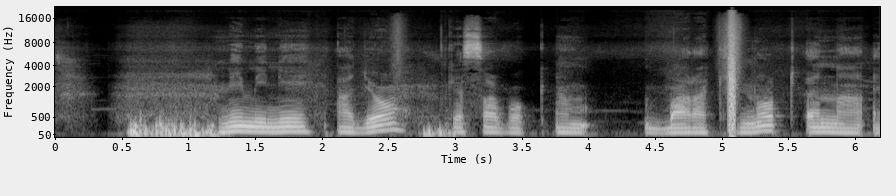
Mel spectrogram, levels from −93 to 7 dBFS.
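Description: An analogue FM radio link drops out briefly twice in this speech, a wireless microphone noise hit each time. Reflected copies of the transmitter's signal arrive out of phase and cancel, so the receiver loses carrier strength and its own noise surges up. From 2.51 to 2.65 s, then again from 4.96 to 5.21 s, a swish of static rushes over the voice. The later fade is the longer of the two.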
